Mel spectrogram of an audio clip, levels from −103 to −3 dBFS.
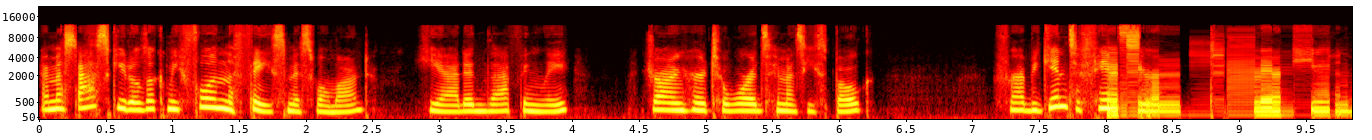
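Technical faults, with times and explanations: Throughout: Opus voice compression, hoarse, muffled and faintly robotic everywhere, consistent with roughly 16 kbps hybrid coding. The steady texture sets it apart from the later fixed-pitch buzz.
8.01 to 9.85 s: robotic sound from repeated short buffers, a rigid metallic 100 Hz buzz, likely from 10 ms chunks being repeated while most of the real audio is skipped.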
